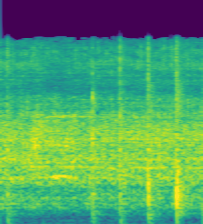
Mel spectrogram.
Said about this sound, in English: I think that some celebration is in order. I should have had this pulled up before, but you know what? Here we go. Let's just have claps for the very last episode of the podcast.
